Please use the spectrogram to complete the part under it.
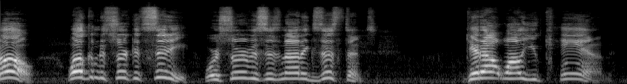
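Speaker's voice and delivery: high, loud announcer-style voice. Speaker acts out what they would have said in the store, retelling a raised voice. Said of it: "I'd have raised my voice and said".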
